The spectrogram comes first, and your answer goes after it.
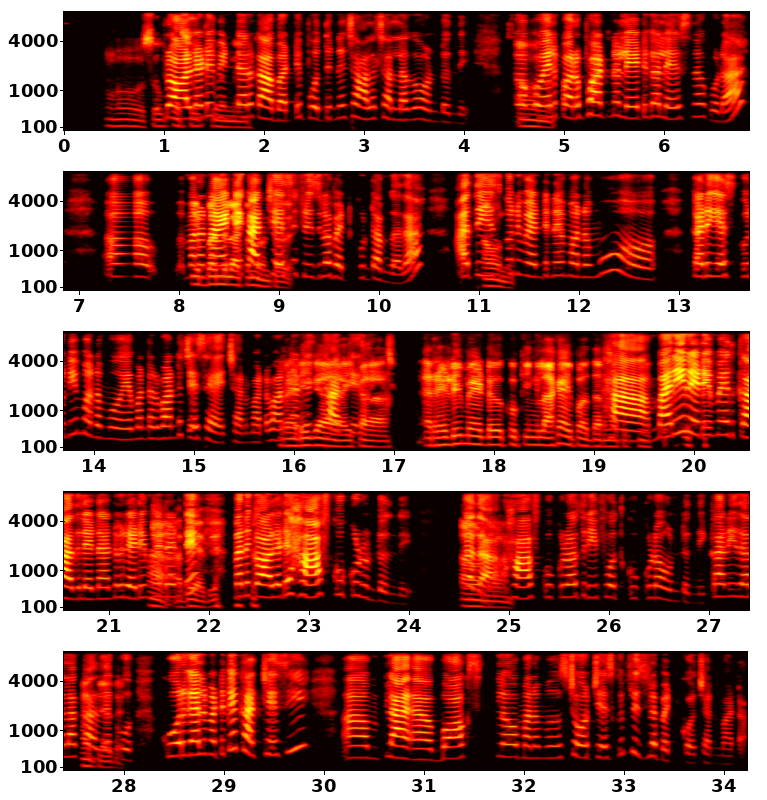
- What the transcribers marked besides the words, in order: in English: "సూపర్! సూపర్!"; in English: "ఆల్రెడీ వింటర్"; in English: "సో"; in English: "లేట్‌గా"; in English: "కట్"; in English: "స్టార్ట్"; in English: "రెడీగా"; in English: "రెడీమేడ్ కుకింగ్‌లాగా"; in English: "రెడీమేడ్"; chuckle; in English: "రెడీమేడ్"; in English: "ఆల్రెడీ హాఫ్ కుక్కుడ్"; chuckle; in English: "హాఫ్"; in English: "త్రీ ఫోర్త్"; in English: "కట్"; in English: "బాక్స్‌లో"; in English: "స్టోర్"
- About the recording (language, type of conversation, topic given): Telugu, podcast, మీల్‌ప్రెప్ కోసం సులభ సూచనలు ఏమిటి?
